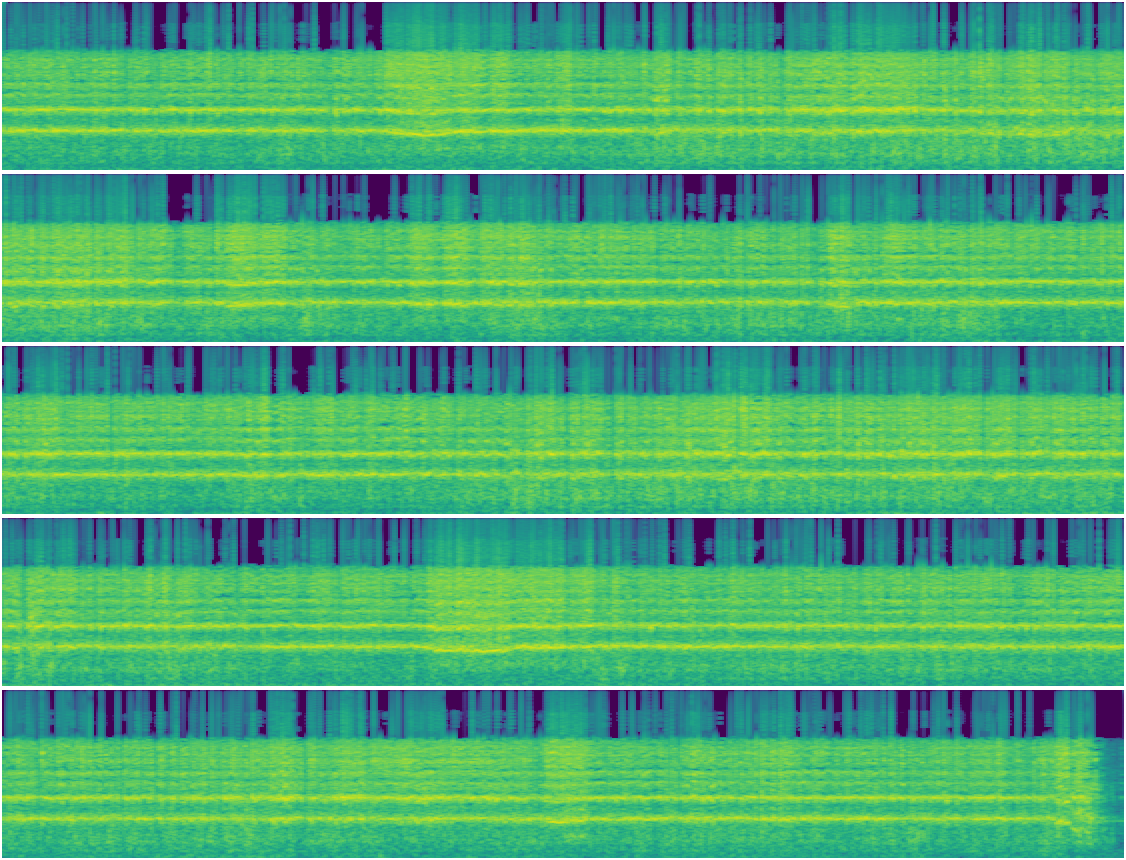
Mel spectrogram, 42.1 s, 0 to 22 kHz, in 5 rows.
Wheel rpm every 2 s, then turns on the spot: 230, 230, 230, 220, 230, 230, 230, 230, 230, 230, 230, 230, 230, 230, 230, 240, 230, 230, 230, 230, 210.
none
